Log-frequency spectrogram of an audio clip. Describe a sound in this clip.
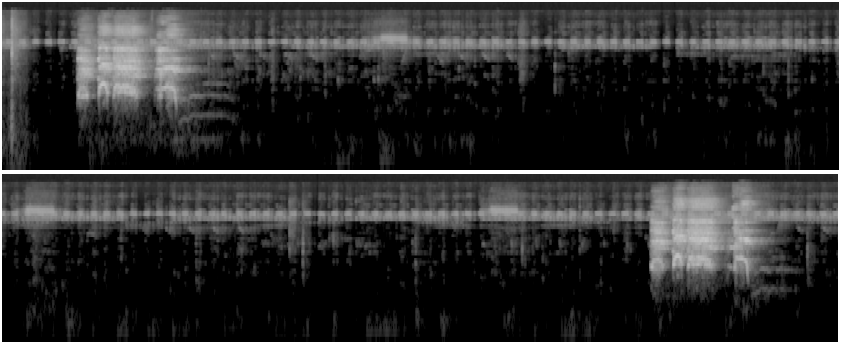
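A rooster crows loudly nearby, outdoors.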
